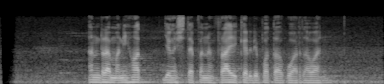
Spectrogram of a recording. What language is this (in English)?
Sundanese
